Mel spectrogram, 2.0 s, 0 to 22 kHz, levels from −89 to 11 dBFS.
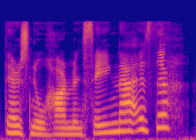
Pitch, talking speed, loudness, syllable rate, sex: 225 Hz, 245 wpm, -16 LUFS, 6.2 syllables/s, female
